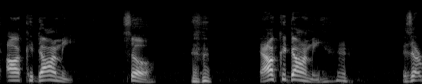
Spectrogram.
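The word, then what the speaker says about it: al-Kadhimi: was here because I was curious how you pronounce it. It's not Al Kadimi, it's Al Kadami.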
